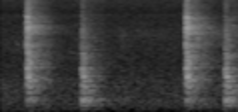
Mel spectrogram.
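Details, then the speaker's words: Craftsman riding mower with carb spray added and solenoid refitted: five sharp single clicks at uneven intervals with no cranking; starter clicks but the engine won't turn over, the owner suspecting a bad starter or battery before checking battery voltage. "and it does not could have a bad starter I could have a bad battery that might actually be my problem problem might actually be the starter how about that"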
